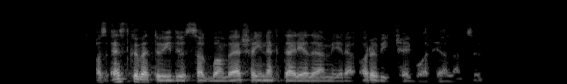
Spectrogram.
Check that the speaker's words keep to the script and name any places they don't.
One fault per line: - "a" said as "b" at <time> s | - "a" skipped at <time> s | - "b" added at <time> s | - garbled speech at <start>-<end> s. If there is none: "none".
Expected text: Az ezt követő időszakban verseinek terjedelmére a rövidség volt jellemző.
none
